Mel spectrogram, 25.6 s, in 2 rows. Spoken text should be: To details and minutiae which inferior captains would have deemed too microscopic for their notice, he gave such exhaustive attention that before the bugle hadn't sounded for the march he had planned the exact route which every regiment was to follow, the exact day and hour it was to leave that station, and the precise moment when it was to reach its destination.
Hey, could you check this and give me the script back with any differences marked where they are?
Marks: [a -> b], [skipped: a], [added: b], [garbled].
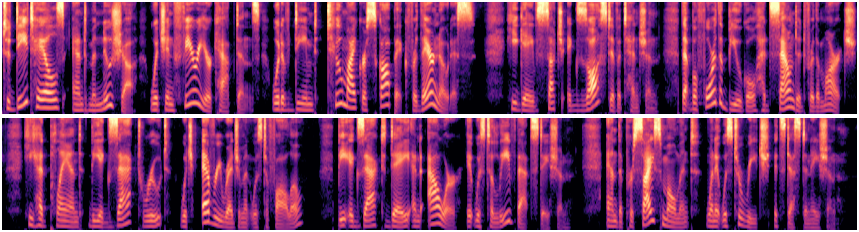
To details and minutiae which inferior captains would have deemed too microscopic for their notice, he gave such exhaustive attention that before the bugle [hadn't -> had] sounded for the march he had planned the exact route which every regiment was to follow, the exact day and hour it was to leave that station, and the precise moment when it was to reach its destination.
